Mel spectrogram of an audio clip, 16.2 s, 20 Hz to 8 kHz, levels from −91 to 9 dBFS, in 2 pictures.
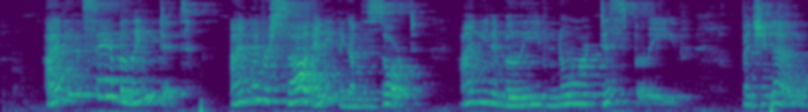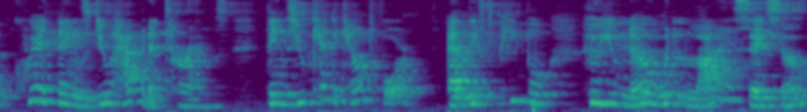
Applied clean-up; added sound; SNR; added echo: classical method WPE with log-MMSE.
